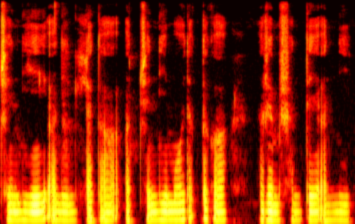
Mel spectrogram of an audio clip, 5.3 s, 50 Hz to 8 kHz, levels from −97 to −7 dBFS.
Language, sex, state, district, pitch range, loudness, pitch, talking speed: Mizo, male, Mizoram, Aizawl, 105-110 Hz, -23 LUFS, 105 Hz, 190 wpm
